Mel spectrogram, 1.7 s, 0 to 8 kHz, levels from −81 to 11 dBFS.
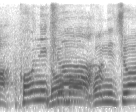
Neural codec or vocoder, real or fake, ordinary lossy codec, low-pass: none; real; none; 7.2 kHz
